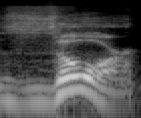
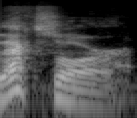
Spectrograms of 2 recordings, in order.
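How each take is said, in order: First: It begins with a z sound, one syllable. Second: It begins with an 'ex' sound, two syllables. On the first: This is the speaker's own way of saying it. "I called it Zor" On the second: Someone else said it this way. "I've heard somebody else uh, pronounce it Exor"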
